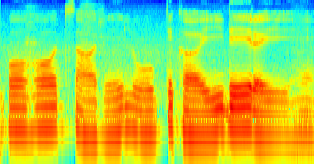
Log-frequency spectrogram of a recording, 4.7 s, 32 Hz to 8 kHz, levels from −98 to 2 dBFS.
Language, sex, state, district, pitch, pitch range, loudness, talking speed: Hindi, male, Madhya Pradesh, Umaria, 100 Hz, 95-110 Hz, -18 LUFS, 90 wpm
